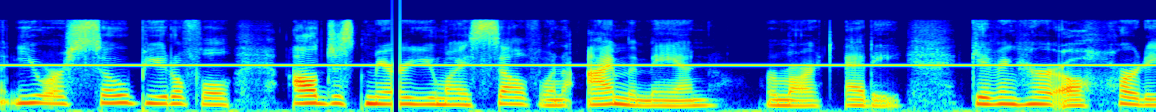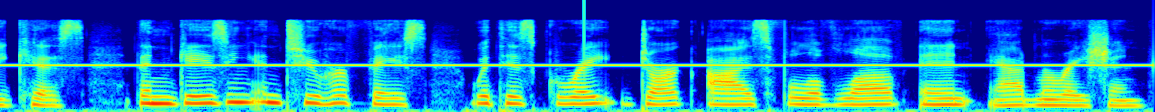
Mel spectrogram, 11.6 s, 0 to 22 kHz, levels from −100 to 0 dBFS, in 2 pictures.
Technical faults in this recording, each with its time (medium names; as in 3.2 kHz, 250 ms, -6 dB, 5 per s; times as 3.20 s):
whine 2.3 kHz -30 dBFS
1.97–2.01 s: dropout 40 ms
8.71 s: pop -9 dBFS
